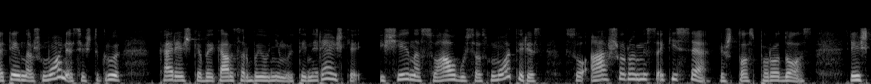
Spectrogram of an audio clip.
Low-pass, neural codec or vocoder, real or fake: 5.4 kHz; vocoder, 44.1 kHz, 128 mel bands every 256 samples, BigVGAN v2; fake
